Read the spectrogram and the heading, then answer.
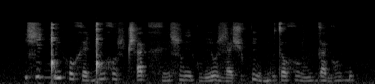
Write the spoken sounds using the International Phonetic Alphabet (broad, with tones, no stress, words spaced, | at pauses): ɕɛ˥ɡ͡ǃʊ˥nho˧ xɛ˩ɡ͡ǃu˥xɔ̤˥˩ɬt͡ʃʼa˧k xɛ̤˩˥ɬɔ̤˧ɲ ko̤˩nʊ˥˩ɮa˩ ʃo̤˥knɛ̤˩bu˧ tɔ˧xɔ̤˥˩vi˧ ɡa˥˩ɡɔ̤˥b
